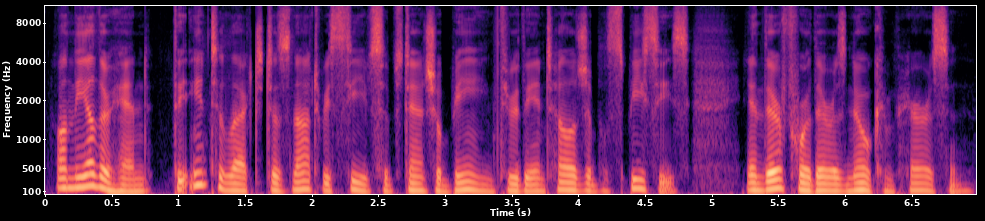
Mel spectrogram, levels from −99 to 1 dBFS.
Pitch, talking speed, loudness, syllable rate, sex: 125 Hz, 180 wpm, -20 LUFS, 6.4 syllables/s, male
